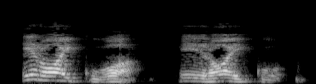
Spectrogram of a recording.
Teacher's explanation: A sílaba tônica é a penúltima. Tem o ditongo aberto oi, ele é tônico, mas como está na penúltima sílaba tônica, ele não tem mais acento.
